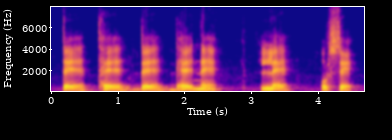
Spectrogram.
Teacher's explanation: इनके उच्चारण में जिह्वा दांतों में लगती है।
